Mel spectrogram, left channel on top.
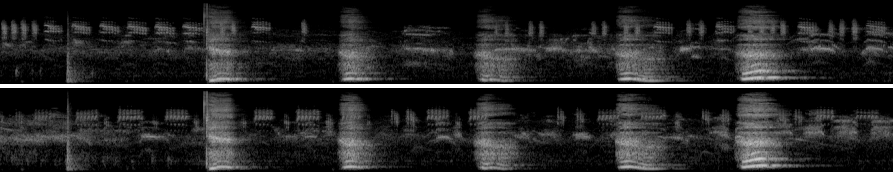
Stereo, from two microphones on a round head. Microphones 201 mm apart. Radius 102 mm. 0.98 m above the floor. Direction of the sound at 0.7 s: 35° right (ahead or behind).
